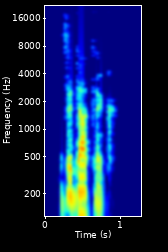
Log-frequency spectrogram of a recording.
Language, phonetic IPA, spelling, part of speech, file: Polish, [vɨˈdatɛk], wydatek, noun, Pl-wydatek.ogg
